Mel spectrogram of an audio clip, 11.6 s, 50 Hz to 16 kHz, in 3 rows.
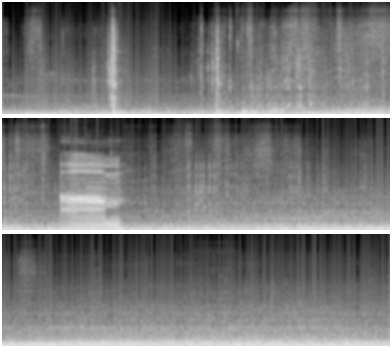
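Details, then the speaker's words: Jeep Grand Cherokee WJ after sitting dead in a yard, test drive at about 20 mph through first, second and third gears: steady low road rumble, no axle or gearbox whine or growl; front and rear axle bearings judged fine. "Man, and honestly, I do not hear front or rear axle screaming. Now, we are only doing 20 miles an hour, but normally, if the bearings are gone, you're going to already hear them at 20 mile an hour, and I don't"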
